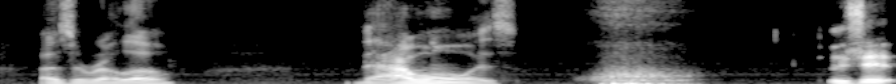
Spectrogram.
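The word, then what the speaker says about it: Azzarello: how do you say his last name brian azarella azarello that one was is it dark it's it's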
